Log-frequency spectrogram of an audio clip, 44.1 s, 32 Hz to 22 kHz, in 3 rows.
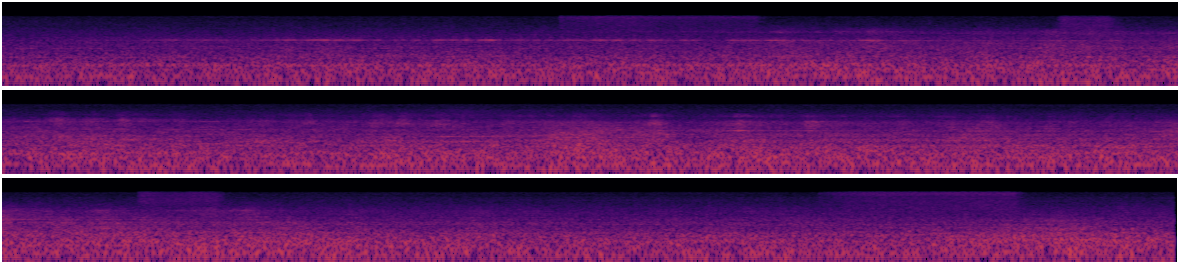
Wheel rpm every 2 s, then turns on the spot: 0, 0, 0, 0, 0, 0, 0, 0, 0, 0, 0, 0, 0, 0, 0, 0, 0, 0, 0, 0, 0, 0.
none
